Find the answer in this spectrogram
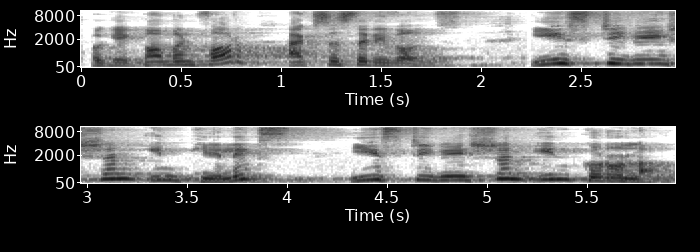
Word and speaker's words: aestivation: Okay, aestivation. A-E-S-T-I. But we have to pronounce from E. Aestivation. A is a silent.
